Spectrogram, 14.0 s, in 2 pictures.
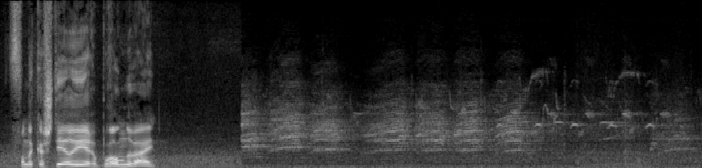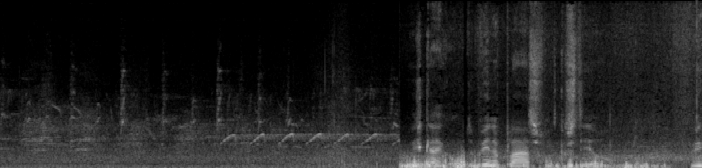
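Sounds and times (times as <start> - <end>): bird repeating rising note: 2.4 - 11.0
songbirds singing: 2.4 - 11.1
outdoor hiss: 12.0 - 14.0.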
